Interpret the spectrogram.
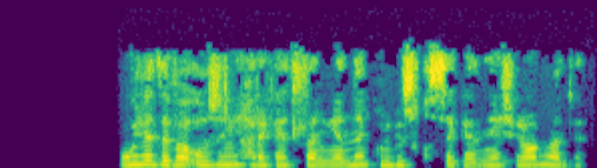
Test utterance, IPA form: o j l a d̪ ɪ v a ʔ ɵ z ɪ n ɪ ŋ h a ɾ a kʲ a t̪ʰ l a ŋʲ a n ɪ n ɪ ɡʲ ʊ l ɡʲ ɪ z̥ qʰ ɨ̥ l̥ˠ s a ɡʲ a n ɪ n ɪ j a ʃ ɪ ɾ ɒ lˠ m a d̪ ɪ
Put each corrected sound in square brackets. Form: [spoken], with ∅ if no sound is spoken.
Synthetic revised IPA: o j l a d̪ ɪ v a ʔ ɵ z ɪ n ɪ ŋ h a ɾ a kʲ a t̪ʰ l a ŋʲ a n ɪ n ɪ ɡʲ ʊ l ɡʲ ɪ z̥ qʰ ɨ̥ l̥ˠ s a ɡʲ a n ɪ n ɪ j a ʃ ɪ ɾ ɒ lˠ m a d̪ ɪ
